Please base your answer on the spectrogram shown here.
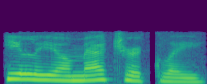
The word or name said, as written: heliometrically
